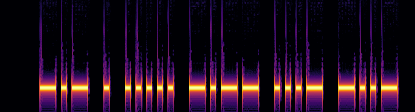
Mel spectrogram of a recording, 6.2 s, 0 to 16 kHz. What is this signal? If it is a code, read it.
Morse code, heard as a keyed tone, about 16 wpm, 700 Hz. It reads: KE5YVX
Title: USA Callsign DE Callsign - 6 Characters - 15wpm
